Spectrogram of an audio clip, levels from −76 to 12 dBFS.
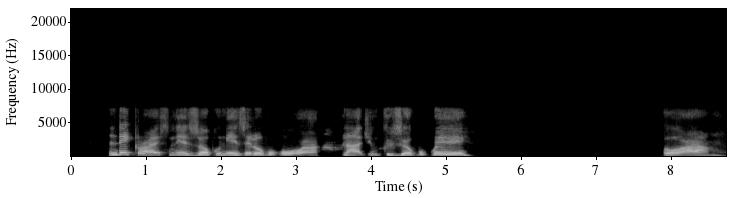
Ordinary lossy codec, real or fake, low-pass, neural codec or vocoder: none; fake; 7.2 kHz; codec, 16 kHz, 2 kbps, X-Codec, HuBERT features, trained on general audio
